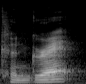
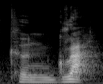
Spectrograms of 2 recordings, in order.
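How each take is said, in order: First: The second vowel is a mid 'eh' sound. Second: The second vowel is an open front 'a'. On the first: The speaker calls it wrong. "Often it's pronounced as eh" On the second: The speaker calls it right. "but we want congra"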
